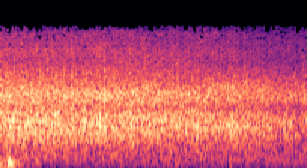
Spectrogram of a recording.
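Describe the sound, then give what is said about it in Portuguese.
An audience applauds Jesus steadily, a dense wash of many hands clapping at once for about three seconds with no voices on top, the sound holding even before easing slightly at the end. “Pode aplaudir Jesus, ele é tremendo.”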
